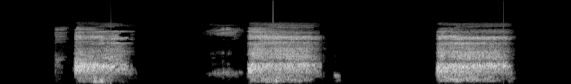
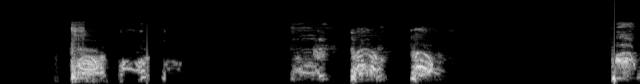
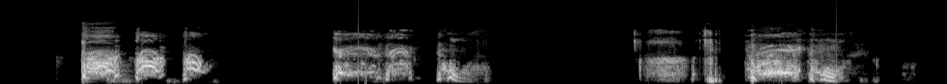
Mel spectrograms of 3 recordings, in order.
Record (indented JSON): {
  "exhalation_length": "5.7 s",
  "exhalation_amplitude": 32768,
  "exhalation_signal_mean_std_ratio": 0.52,
  "cough_length": "6.4 s",
  "cough_amplitude": 28416,
  "cough_signal_mean_std_ratio": 0.4,
  "three_cough_length": "9.5 s",
  "three_cough_amplitude": 30788,
  "three_cough_signal_mean_std_ratio": 0.46,
  "survey_phase": "beta (2021-08-13 to 2022-03-07)",
  "age": "45-64",
  "gender": "Male",
  "wearing_mask": "No",
  "symptom_cough_any": true,
  "symptom_headache": true,
  "smoker_status": "Ex-smoker",
  "recruitment_source": "Test and Trace",
  "submission_delay": "2 days",
  "covid_test_result": "Positive",
  "covid_test_method": "RT-qPCR",
  "covid_ct_value": 34.7,
  "covid_ct_gene": "N gene",
  "covid_ct_mean": 34.9,
  "covid_viral_load": "3.5 copies/ml",
  "covid_viral_load_category": "Minimal viral load (< 10K copies/ml)"
}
